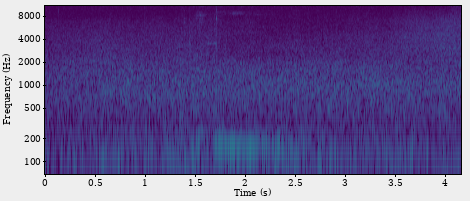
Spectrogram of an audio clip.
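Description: Gentle sea waves wash softly onto a shingle beach.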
